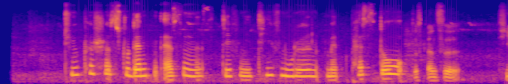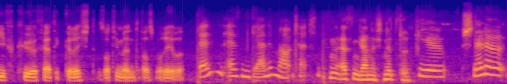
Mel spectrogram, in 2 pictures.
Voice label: VOXPOPS; studentenfutter; ernaehrung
